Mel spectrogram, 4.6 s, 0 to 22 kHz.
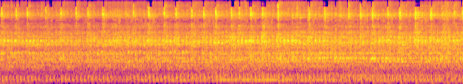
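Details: Vintage Jacobsen two-stroke reel greens mower, first start after sitting, extra oil in cylinder and fuel, off choke with governor not yet sorted; steady buzzy idle, quick even beat around 220 a minute; runs smooth and healthy.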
